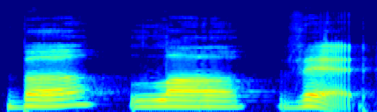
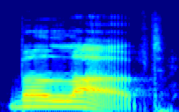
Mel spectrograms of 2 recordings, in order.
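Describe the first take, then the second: First: The word is said with three syllables. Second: The word is said with two syllables. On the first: "There are three syllables" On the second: "So that means it would normally be beloved"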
